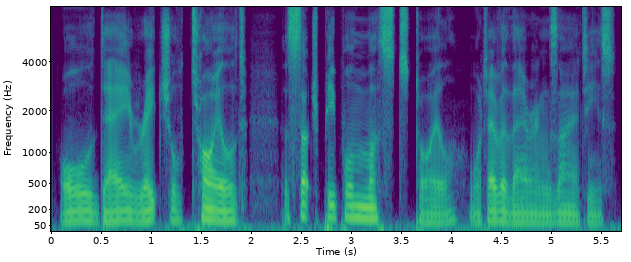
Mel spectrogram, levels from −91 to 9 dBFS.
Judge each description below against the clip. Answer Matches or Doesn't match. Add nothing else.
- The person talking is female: Doesn't match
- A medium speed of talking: Doesn't match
